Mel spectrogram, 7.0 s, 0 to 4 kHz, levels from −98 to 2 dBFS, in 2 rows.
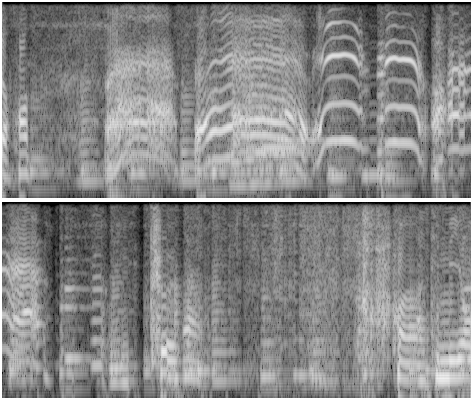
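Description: Repeated packet loss (robotic sound) runs from 2.68 to 6.89 s: 41 short dropouts, the longest near 57 ms, each patched by stretching the previous sound, so roughly a fifth of that stretch turns choppy, heard through narrowband audio capped at 4 kHz.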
